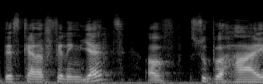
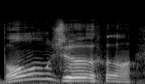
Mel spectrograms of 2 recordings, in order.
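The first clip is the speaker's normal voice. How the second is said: long, higher, stretched Swiss French "Bonjour"; Swiss French accent; 5 semitones higher than usual. Shown as a demonstration. Host contrasts with the French take, slow Swiss French accent. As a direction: drag out each syllable in mock Swiss French. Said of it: "The Swiss goes".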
